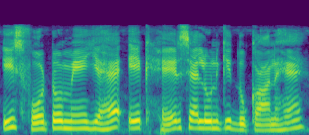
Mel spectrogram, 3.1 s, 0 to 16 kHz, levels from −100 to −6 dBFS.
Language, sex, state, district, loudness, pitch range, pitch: Hindi, male, Uttar Pradesh, Shamli, -14 LUFS, 175-205 Hz, 190 Hz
